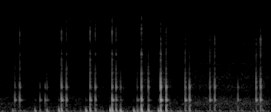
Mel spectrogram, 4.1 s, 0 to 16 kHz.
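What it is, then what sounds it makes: Wooden block. Fingertips and nails tap and scratch the face of a solid, light-coloured rectangular block of wood or fibreboard held in one hand. About fifteen short, dry, quiet taps land in an uneven rhythm, each with a hollow knock around 400 Hz and a quick click, dying away almost at once.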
